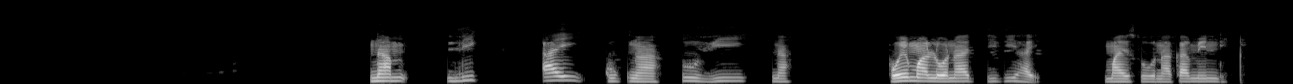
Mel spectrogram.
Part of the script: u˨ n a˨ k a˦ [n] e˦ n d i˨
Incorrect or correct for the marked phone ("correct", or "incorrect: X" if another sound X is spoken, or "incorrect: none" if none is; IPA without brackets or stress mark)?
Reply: incorrect: m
